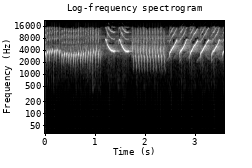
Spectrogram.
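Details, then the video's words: Canary delivering a long roll for a master recording: a fast buzzy trill, two looping whistles, a dense rattling trill, then a run of rising whistled sweeps repeated about three times a second. "mastersn burung kenari gacorr ngroll panjang"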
